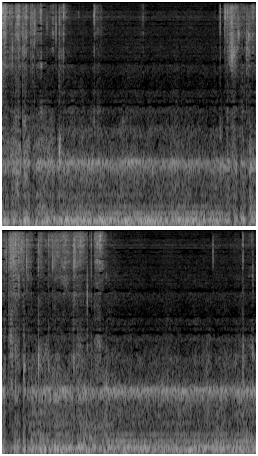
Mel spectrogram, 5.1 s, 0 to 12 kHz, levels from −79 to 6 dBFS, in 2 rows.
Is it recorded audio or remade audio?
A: remade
